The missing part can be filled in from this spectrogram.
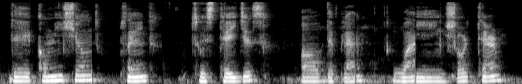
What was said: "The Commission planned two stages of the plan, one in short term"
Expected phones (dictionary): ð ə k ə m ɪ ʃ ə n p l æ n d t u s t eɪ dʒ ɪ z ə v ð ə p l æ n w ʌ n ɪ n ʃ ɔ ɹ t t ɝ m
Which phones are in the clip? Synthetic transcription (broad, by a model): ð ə k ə m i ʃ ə n p l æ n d t u s t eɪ dʒ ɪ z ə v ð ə p l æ n w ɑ ɪ n ʃ ɔ ɹ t t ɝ m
